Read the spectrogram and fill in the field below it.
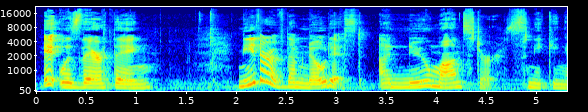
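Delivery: put-on lively read-aloud to children; story narration. A narrator's reading. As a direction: read it out bright and bouncy for kids. Reading a picture book aloud.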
